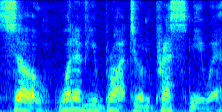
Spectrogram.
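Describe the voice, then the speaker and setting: This put-on character voice is raspy with lively intonation. It moves at a fairly slow pace. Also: man, medium pitch for a man. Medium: read story.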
